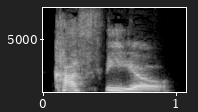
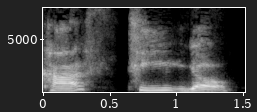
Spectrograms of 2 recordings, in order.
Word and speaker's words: Castillo: So say, it's the same with me. Castillo. Like, Castillo.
